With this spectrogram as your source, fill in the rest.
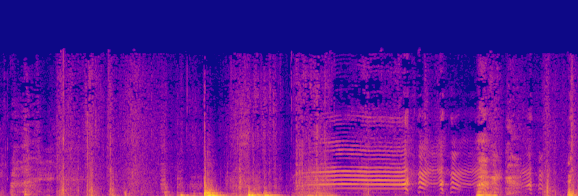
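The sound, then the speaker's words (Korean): A frail newborn baby with weak breathing, seemingly near to stopping breathing, cries in thin, wavering wails that rise and break off in short bursts, fairly soft, with some muffled rustling and thumps just before. “이 아이야말로 금방 숨이 멎을 것 같습니다. 울음소리에 들고 나간 숨소리가 미약합니다.”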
